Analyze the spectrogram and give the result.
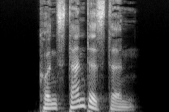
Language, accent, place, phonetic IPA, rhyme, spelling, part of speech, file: German, Germany, Berlin, [kɔnˈstantəstn̩], -antəstn̩, konstantesten, adjective, De-konstantesten.ogg
- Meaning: 1. superlative degree of konstant 2. inflection of konstant: strong genitive masculine/neuter singular superlative degree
